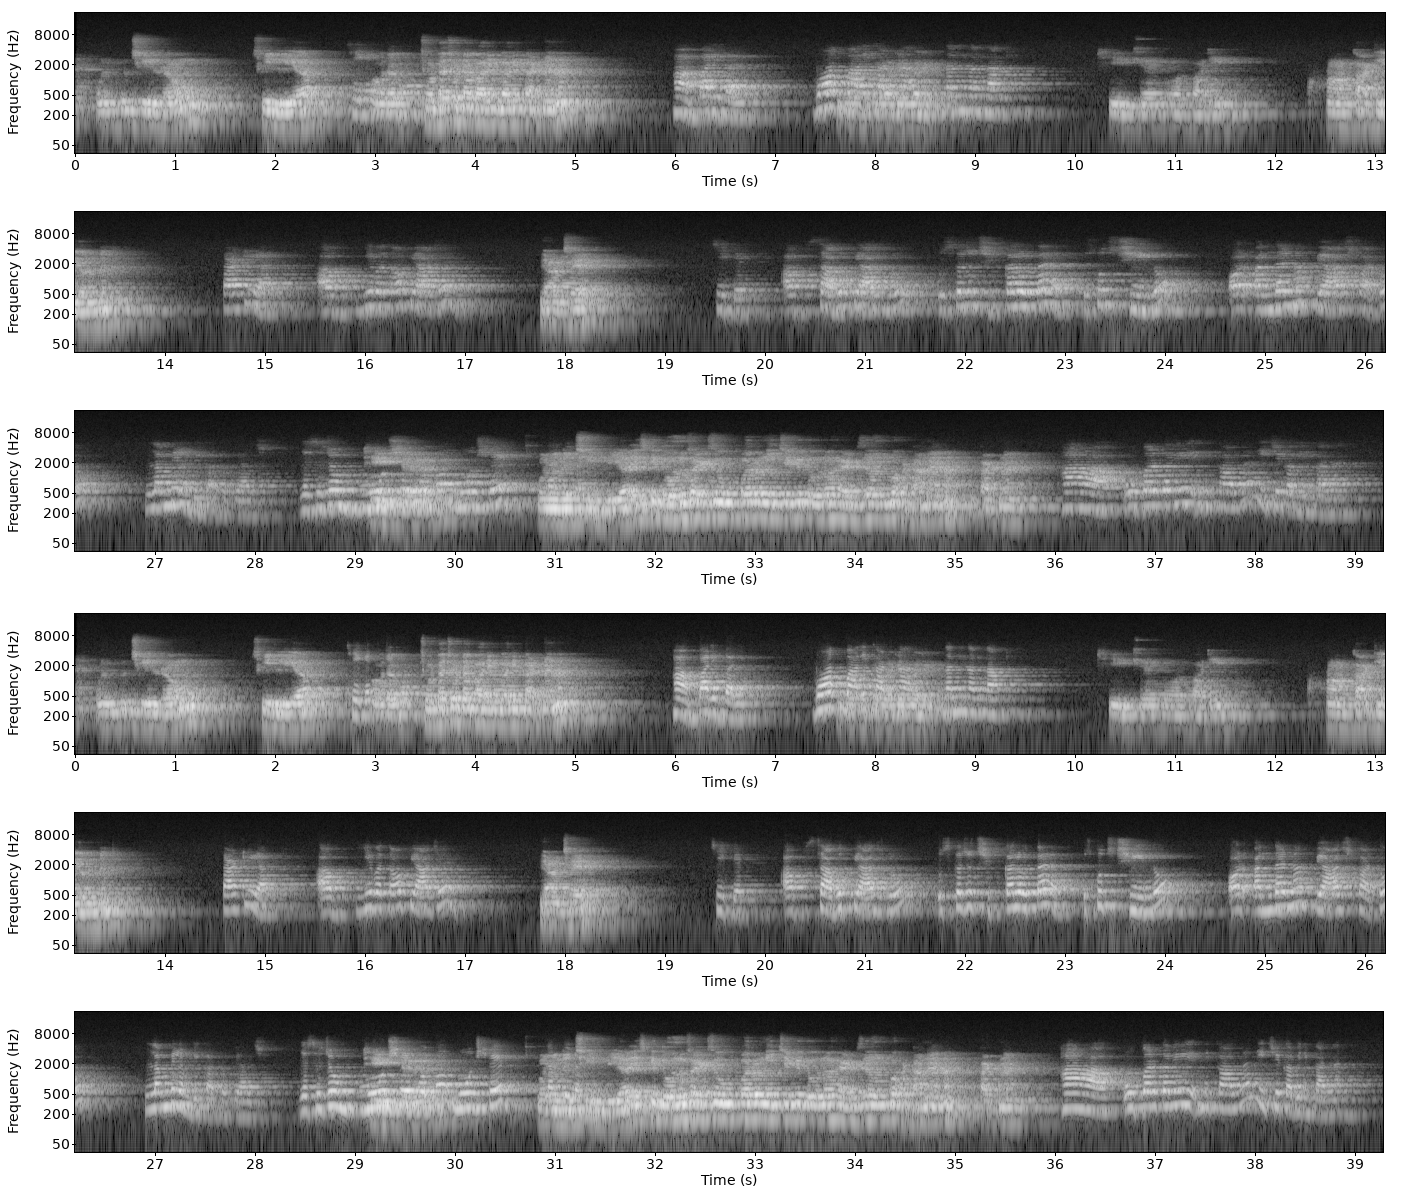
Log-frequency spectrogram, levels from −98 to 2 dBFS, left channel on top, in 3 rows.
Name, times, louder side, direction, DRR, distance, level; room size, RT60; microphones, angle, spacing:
voice 1, 0.2-1.2 1.8-2.4 2.9-4.9 7.6-8.6 10.3-11.5 12.5-13.4 17.7-18.2 29.2-29.9 30.8-35.0 35.3-35.6, equal, 20° right, -3 dB, 0.5 m, -19 dB
voice 2, 2.8-3.4 6.0-6.7 7.4-9.3 14.6-15.1 15.5-16.9 19.5-19.8 20.2-21.4 21.7-23.0 23.3-24.1 24.6-26.3 26.9-28.0 28.4-30.5 30.9-31.5 36.1-38.9, right 4 dB, 75° right, 4 dB, 0.3 m, -23 dB
4.1 x 2.0 x 3.8 m, 1.2 s
head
